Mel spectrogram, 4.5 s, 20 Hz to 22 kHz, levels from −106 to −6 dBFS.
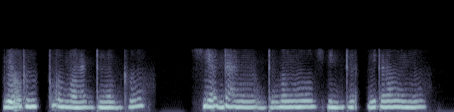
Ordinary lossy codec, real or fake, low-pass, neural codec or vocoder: Opus, 64 kbps; fake; 3.6 kHz; codec, 16 kHz, 0.5 kbps, FreqCodec, smaller model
